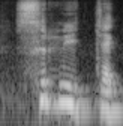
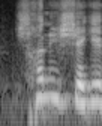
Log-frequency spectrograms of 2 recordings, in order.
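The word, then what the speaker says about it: Srnicek: 발음이 어려워요. 셔니쉑. 이분은 또 스르니잭 이렇게 하는 사람도 있는데 정확한 발음은 사실 셔니쉑에 가깝다고도 하더라고요.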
